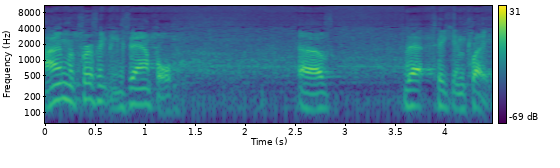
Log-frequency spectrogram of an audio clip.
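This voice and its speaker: A man's voice shows ordinary pitch variation against noticeable background noise. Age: 60s. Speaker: lecturer on a nutritional supplement. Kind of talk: lecture. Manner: folksy storytelling.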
